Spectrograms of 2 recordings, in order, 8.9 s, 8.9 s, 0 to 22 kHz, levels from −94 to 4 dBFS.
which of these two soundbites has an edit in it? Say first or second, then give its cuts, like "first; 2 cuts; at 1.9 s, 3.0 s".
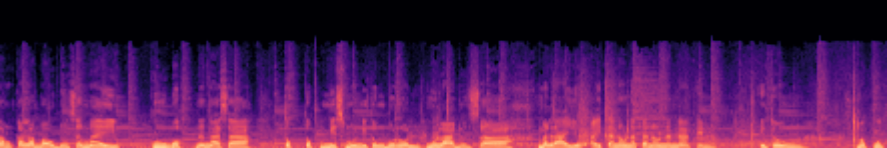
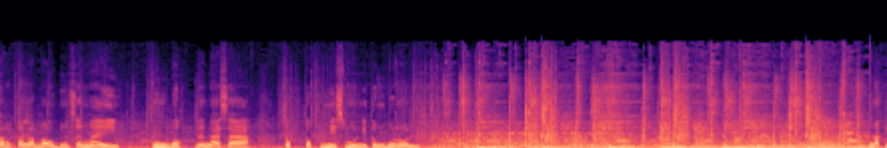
first; 1 cut; at 4.2 s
